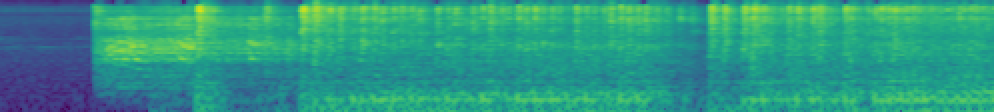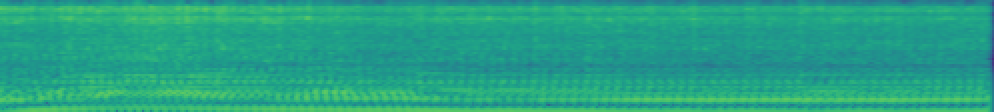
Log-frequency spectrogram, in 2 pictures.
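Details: Motorcycle after a cold start, with the throttle being worked: it catches, stumbles and surges roughly for a few seconds, then passes the rough spot and settles into a steady idle and runs fine. Rough cold idle; cause not confirmed.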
